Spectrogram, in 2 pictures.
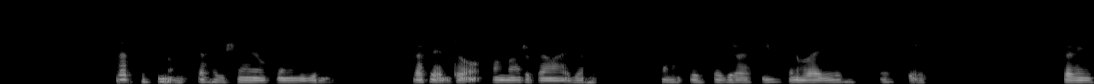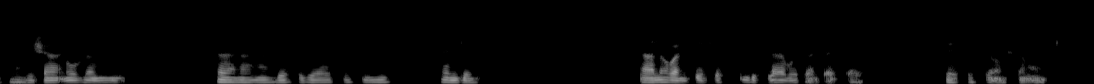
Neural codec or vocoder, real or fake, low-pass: codec, 24 kHz, 1.2 kbps, DualCodec; fake; 3.6 kHz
